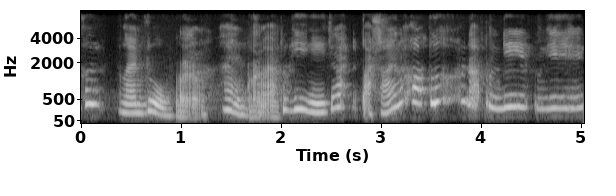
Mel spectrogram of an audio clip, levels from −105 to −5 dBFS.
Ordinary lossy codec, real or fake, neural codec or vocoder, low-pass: none; fake; autoencoder, 22.05 kHz, a latent of 192 numbers a frame, VITS, trained on one speaker; 7.2 kHz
